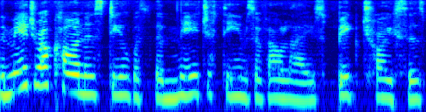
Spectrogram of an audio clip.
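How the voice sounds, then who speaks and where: The speaker has a British accent and a fairly slow pace. Pitch varies in an ordinary way. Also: woman. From UK. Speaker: tarot teacher. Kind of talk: tutorial. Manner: halting.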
